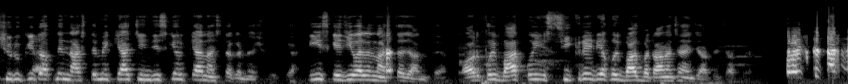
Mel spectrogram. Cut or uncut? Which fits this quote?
cut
